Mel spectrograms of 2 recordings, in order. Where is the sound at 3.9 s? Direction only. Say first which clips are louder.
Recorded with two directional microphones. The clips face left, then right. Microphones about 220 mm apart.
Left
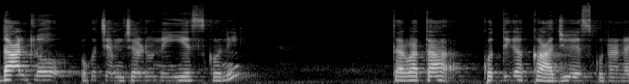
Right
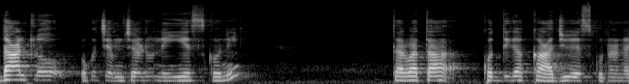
Right 4 dB; 45° right (ahead or behind).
